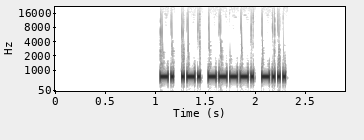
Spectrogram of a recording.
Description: Morse code, heard as a keyed tone, about 46 wpm, 700 Hz. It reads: NR9B
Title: USA Call Signs - 4 Characters - 4x Character Spacing - 45wpm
